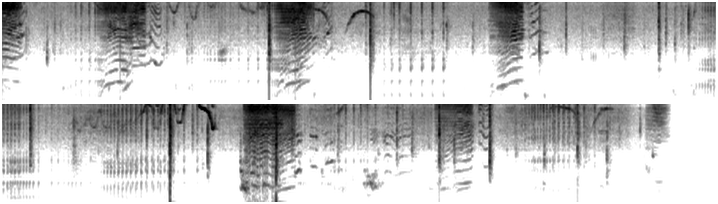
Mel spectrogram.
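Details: Dolphins recorded underwater on the Mesoamerican Reef in the Mexican Caribbean near Cancun give high, sweeping whistles that rise and fall, mixed with sharp bursts of clicks.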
